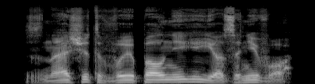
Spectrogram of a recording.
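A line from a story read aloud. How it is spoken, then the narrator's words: Hissing unfamiliar voice. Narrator (Russian): прошипел незнакомый голос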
